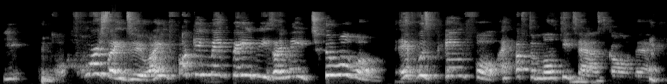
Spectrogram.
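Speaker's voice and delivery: loud, high-pitched comic rant; indignant outburst. Acted. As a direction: fire back in hammed-up outrage. Indignant retort to the imagined claim.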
